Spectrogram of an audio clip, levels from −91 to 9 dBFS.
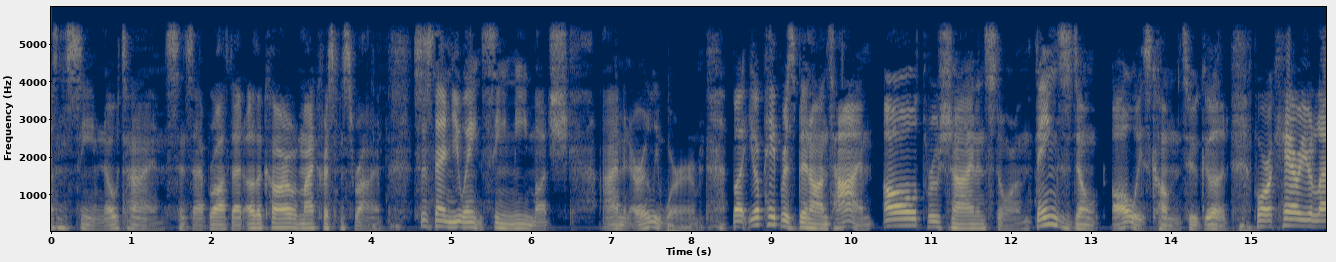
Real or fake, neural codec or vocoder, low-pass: real; none; 5.4 kHz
